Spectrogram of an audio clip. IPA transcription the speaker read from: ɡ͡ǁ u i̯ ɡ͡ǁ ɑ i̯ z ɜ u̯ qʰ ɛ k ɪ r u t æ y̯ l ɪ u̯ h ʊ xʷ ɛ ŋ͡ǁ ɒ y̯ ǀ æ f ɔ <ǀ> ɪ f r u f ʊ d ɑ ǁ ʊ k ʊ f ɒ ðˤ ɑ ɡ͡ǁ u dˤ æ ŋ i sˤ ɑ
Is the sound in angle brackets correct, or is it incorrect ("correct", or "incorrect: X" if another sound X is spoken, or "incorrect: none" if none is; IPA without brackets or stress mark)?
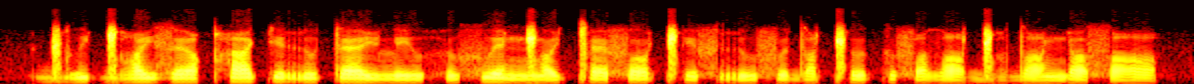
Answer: incorrect: ǁ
